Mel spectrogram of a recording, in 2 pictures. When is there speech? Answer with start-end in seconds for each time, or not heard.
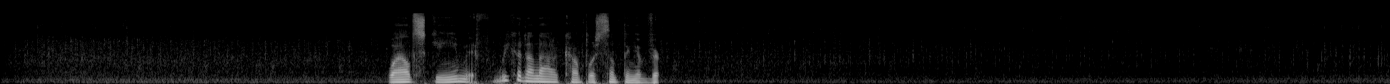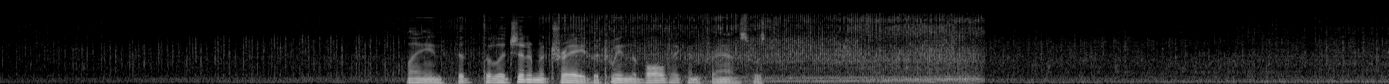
3.9-6.6, 17.9-21.6.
